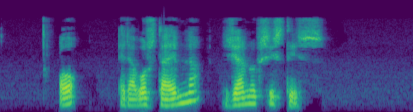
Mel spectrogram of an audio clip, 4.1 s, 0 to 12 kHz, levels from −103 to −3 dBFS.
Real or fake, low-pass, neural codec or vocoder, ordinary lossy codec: real; 7.2 kHz; none; AAC, 32 kbps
